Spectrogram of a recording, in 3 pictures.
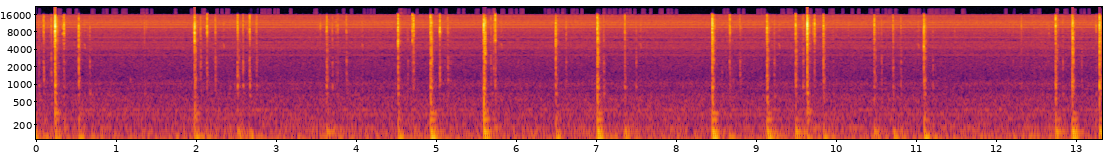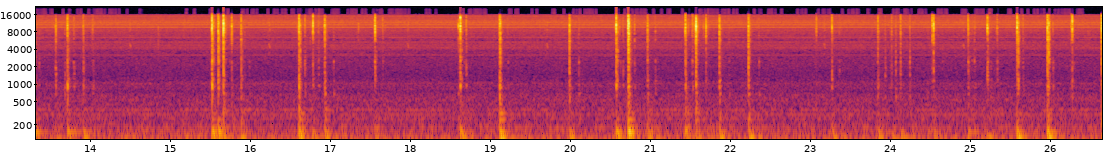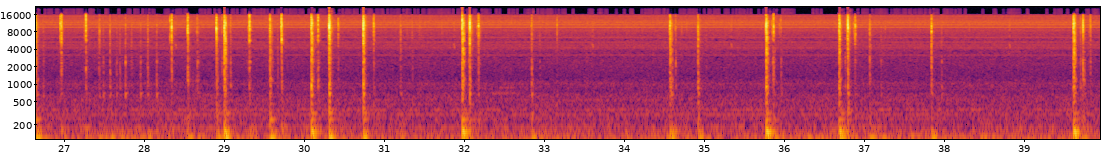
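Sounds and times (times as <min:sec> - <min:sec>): keyboard key clicks: 0:39.6 - 0:39.9.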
